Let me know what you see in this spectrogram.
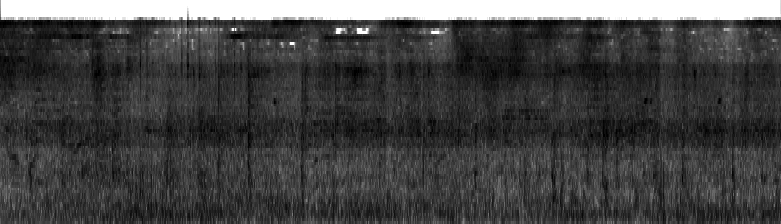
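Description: Passenger train coaches running, the wheels clattering over rail joints and points, with steady rolling noise heard from beside the moving coach.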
